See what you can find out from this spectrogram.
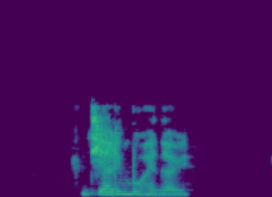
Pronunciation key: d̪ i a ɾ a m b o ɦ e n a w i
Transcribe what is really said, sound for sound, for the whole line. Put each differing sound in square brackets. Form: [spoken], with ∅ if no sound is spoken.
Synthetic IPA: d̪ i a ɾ [i] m b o ɦ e n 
